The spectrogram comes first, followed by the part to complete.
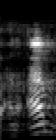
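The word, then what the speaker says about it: الآن: Jadi boleh juga dibaca dengan dua cara baca. Yang pertama dengan tashil atau dengan mat farq, ya. Al-ana. Kalau dengan mat farq dipanjangkan 6 harokat.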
